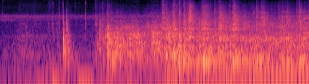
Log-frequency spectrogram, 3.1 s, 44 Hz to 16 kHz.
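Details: John Deere 410C backhoe diesel after replacing old batteries and heating the glow plugs: starter whirs briefly, engine catches at once and settles into a steady, even idle clatter; normal start and idle.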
